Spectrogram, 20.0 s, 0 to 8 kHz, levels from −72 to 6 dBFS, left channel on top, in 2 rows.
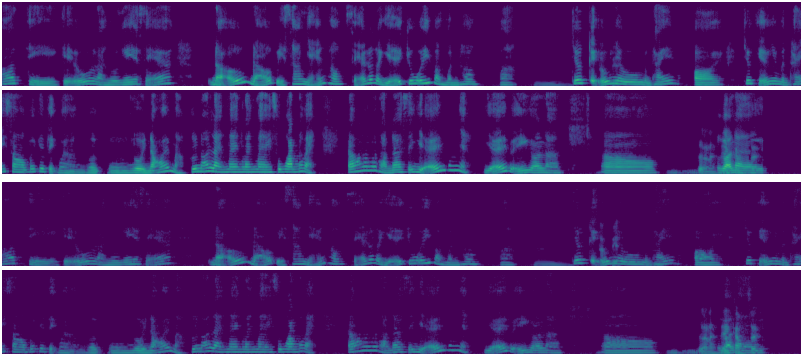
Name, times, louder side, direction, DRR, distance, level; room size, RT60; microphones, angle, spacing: voice 1, 0.0-6.0 6.2-6.4 7.1-9.0 9.3-18.2 18.9-19.5, left 8 dB, 90° left, 0.3 m, -32 dB
voice 2, 6.7-7.2 7.6-7.7 8.1-8.2 17.4-17.5 18.3-19.5, right 1 dB, 10° right, 0.5 m, -41 dB
2.9 x 2.9 x 2.9 m
head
